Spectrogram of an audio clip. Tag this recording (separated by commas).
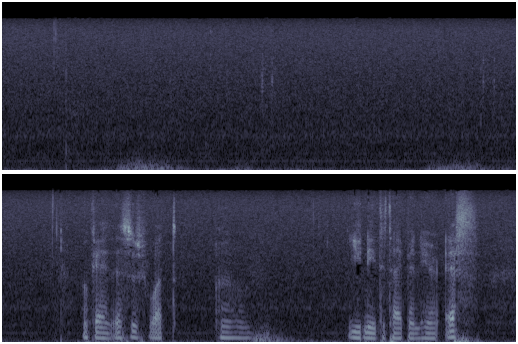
Silence, Speech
